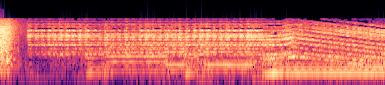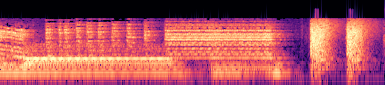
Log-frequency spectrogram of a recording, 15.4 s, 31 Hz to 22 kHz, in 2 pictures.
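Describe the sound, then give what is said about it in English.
A sustained, swelling musical passage cuts off, followed by three quick, loud, sharp gunshots near the end, each a short explosive crack with a brief decay. “those three gunshots are just to remind you that Kellogg's new cutout masks are in 3D.”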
